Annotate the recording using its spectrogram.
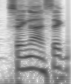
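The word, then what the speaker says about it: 5àsec: Sek Oh, sengasek bacanya itu. Sengasek. Ah, bacanya gitu. Iya, sengasek.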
